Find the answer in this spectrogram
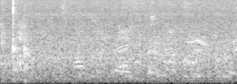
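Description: Distant voices of people calling out across an outdoor soccer field, faint and indistinct, with one short sharp knock just after the start.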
